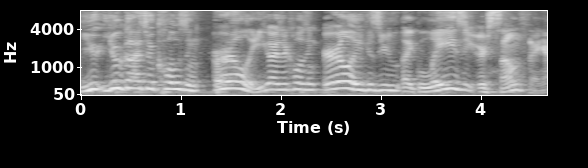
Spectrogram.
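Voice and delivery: high, whiny accusing customer voice; mocking angry customer.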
